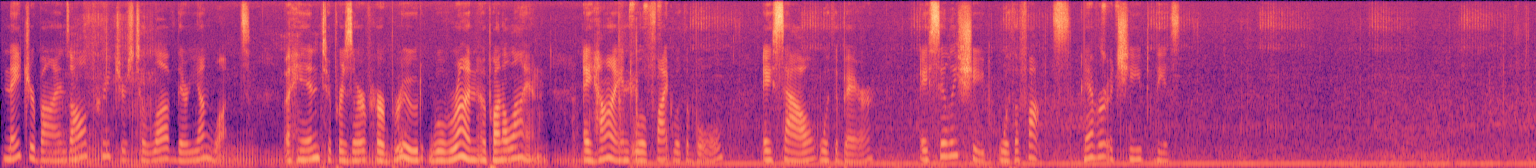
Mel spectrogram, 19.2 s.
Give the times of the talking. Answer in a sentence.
The talking can be heard from 0.0 to 14.8 s.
